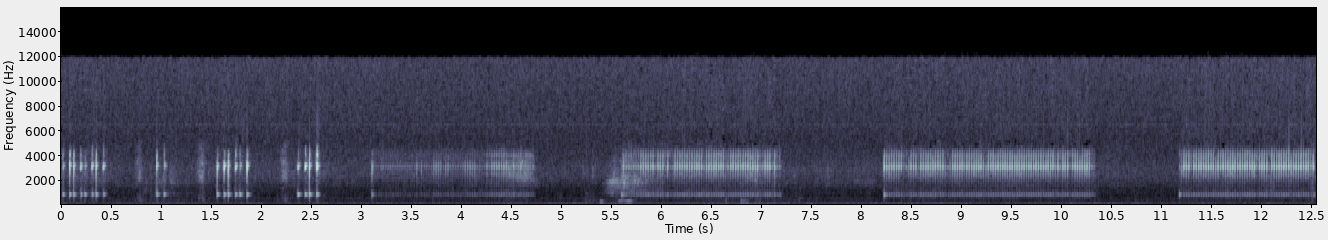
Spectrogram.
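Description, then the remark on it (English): A telephone rings on the line as an operator connects a call to the police department, in long repeated bursts separated by short pauses, with a steady electronic buzz and faint clicks before the ringing settles in, no one speaking. “Ringing the police department.”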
